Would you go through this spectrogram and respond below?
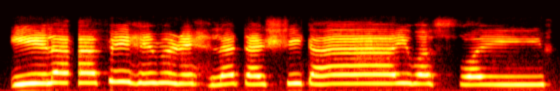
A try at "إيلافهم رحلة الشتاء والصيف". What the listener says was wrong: Now when you say رحلة الشتاء, make sure the mad doesn't join onto the hamza. If you say shita'i, ta'i, that's not correct. Shita'i. The hamza has to be very clear with its own makhraj, okay? And then wassa, not waswaif. Don't say suwaif. Saif, wassaif.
